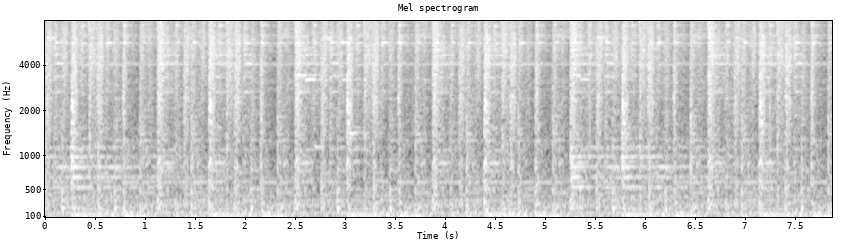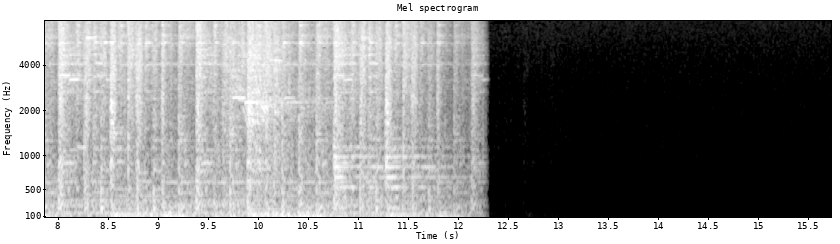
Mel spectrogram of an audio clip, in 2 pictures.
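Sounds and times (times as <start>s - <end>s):
drum and bass music: 0.0s - 12.3s.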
